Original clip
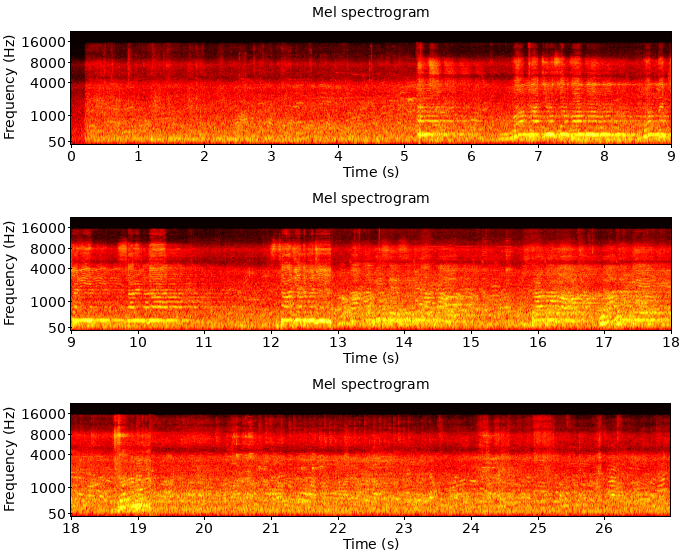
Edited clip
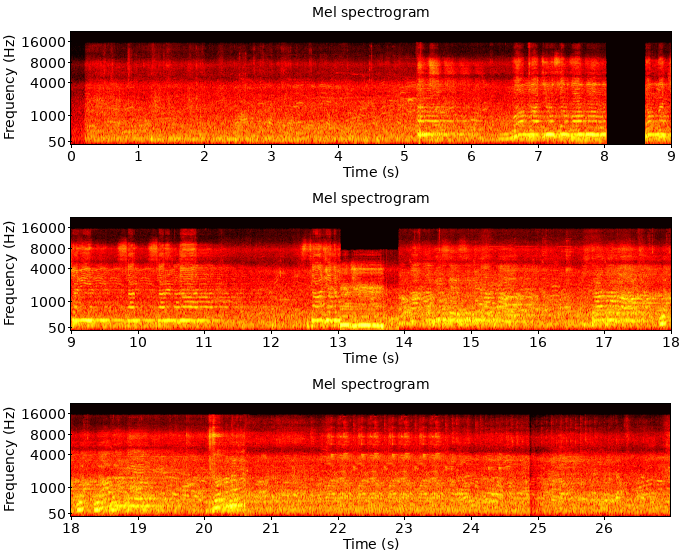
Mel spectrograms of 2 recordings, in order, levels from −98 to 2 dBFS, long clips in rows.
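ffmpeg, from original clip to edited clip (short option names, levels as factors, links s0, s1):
-filter_complex "[0:a]asplit=12[s0][s1][s2][s3][s4][s5][s6][s7][s8][s9][s10][s11];[s0]atrim=end=8.02,asetpts=PTS-STARTPTS,afade=t=out:st=8.016:d=0.004:c=hsin[s12];[s1]atrim=start=8.02:end=8.61,asetpts=PTS-STARTPTS,volume=0[s13];[s2]atrim=start=8.61:end=9.952,asetpts=PTS-STARTPTS,afade=t=in:d=0.004:c=hsin[s14];[s3]atrim=start=9.488:end=12.574[s15];[s4]atrim=start=12.57:end=13.01,asetpts=PTS-STARTPTS,asetrate=22050,aresample=44100[s16];[s5]atrim=start=13.006:end=17.022[s17];[s6]atrim=start=16.758:end=17.022[s18];[s7]atrim=start=16.758:end=20.872[s19];[s8]atrim=start=20.408:end=20.872[s20];[s9]atrim=start=20.408:end=20.872[s21];[s10]atrim=start=20.408:end=22.07,asetpts=PTS-STARTPTS,afade=t=out:st=1.658:d=0.004:c=hsin:silence=0.11885[s22];[s11]atrim=start=22.07,asetpts=PTS-STARTPTS,afade=t=in:d=0.36:silence=0.11885[s23];[s12][s13][s14]concat=n=3:v=0:a=1[s24];[s24][s15]acrossfade=d=0.004:c1=hsin:c2=hsin[s25];[s25][s16]acrossfade=d=0.004:c1=hsin:c2=hsin[s26];[s26][s17]acrossfade=d=0.004:c1=hsin:c2=hsin[s27];[s27][s18]acrossfade=d=0.004:c1=hsin:c2=hsin[s28];[s28][s19]acrossfade=d=0.004:c1=hsin:c2=hsin[s29];[s29][s20]acrossfade=d=0.004:c1=hsin:c2=hsin[s30];[s30][s21]acrossfade=d=0.004:c1=hsin:c2=hsin[s31];[s22][s23]concat=n=2:v=0:a=1[s32];[s31][s32]acrossfade=d=0.004:c1=hsin:c2=hsin"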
